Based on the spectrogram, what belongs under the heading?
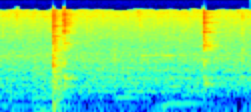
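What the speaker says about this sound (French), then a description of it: "mélanger bien le riz" Cooked, cooled rice is tossed in a salad bowl, giving soft scraping with two brief clinks of a utensil against the bowl at an unhurried pace over a faint background hiss.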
